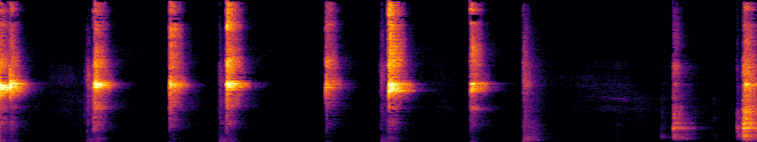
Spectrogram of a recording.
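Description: Casino chips clacking together and onto the table felt as they are picked up and set down, about a dozen sharp clicks at irregular intervals, each with a short high ring.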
